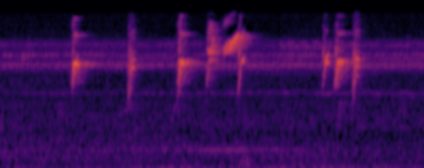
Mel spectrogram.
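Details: Hidden in branches in Brazil, a male silver-beaked tanager utters a few sharp, clipped metallic notes in loose pairs and triplets, one rising slur among them, over a constant high-pitched insect drone.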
